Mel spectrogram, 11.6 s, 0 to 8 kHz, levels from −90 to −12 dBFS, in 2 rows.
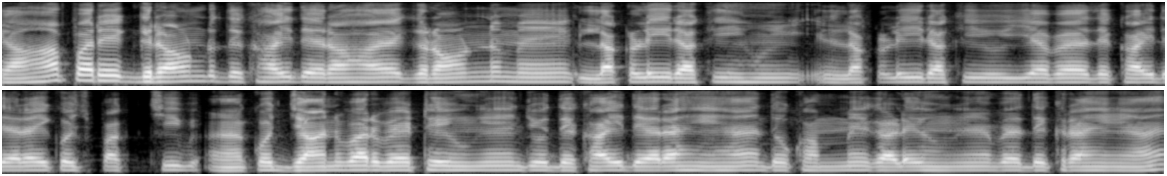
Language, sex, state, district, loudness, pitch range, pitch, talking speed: Hindi, male, Maharashtra, Aurangabad, -18 LUFS, 140-155 Hz, 145 Hz, 220 wpm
